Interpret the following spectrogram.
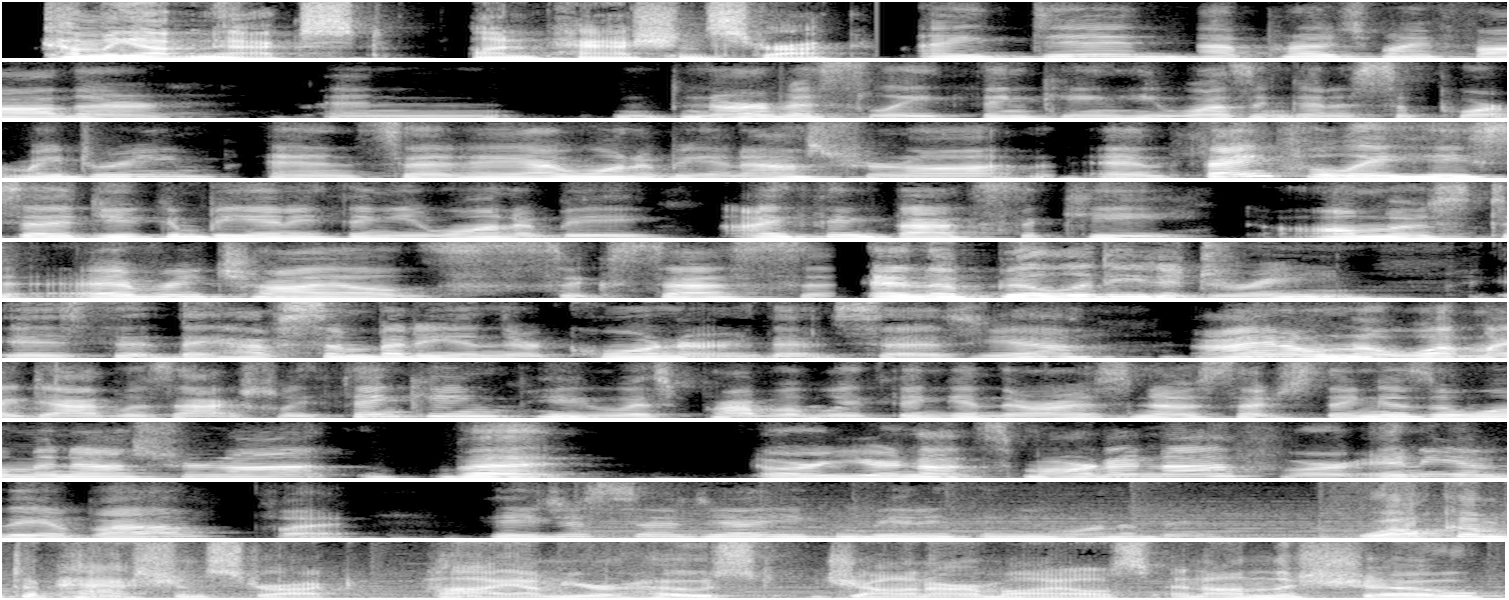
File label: PODCAST; passion struck podcast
